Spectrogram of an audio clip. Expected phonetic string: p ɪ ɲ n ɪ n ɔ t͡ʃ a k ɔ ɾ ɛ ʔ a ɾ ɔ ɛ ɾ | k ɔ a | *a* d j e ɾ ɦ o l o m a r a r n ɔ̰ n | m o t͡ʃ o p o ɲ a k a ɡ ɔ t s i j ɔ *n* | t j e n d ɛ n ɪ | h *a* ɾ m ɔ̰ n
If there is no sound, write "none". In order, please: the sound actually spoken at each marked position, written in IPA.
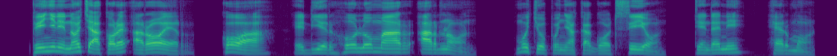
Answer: e, n, ɛ

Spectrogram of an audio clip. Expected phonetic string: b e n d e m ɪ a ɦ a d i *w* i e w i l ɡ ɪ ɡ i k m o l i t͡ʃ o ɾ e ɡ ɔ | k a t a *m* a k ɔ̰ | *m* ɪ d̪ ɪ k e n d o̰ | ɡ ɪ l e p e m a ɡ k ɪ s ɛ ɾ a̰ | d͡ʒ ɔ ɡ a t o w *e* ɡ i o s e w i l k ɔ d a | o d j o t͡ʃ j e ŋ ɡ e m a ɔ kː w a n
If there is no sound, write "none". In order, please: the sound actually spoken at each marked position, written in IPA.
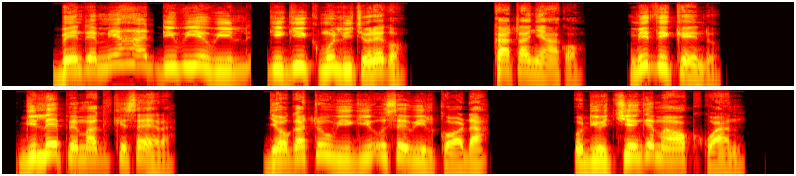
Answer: w, ɲ, m, i

